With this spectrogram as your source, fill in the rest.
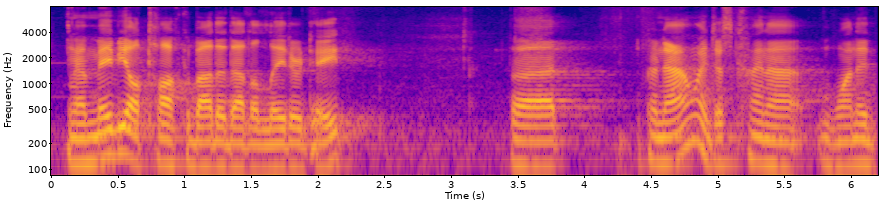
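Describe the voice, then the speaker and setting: Fairly even intonation shapes a man's bright, sharp tone. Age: adult. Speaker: vlogger with selective mutism. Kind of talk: personal vlog monologue. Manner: halting, many fillers; sometimes slurred speech.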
